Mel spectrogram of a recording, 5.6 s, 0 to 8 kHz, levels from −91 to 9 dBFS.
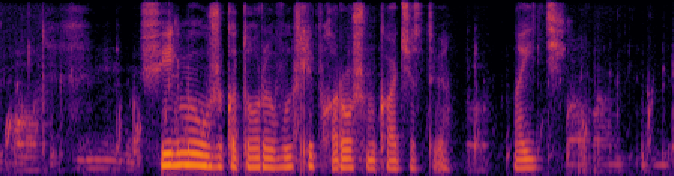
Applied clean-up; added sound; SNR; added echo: neural mask model RNNoise.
